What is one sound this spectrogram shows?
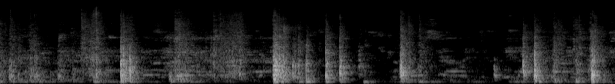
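Cardboard boxes knock and slide against each other as hands handle them.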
